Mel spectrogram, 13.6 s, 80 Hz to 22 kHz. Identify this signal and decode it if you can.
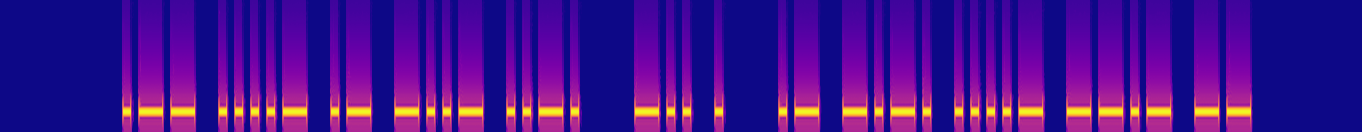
Morse code, heard as a keyed tone, about 15 wpm, 700 Hz. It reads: W4AXF DE AC4QM
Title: USA Callsign DE Callsign - 5 Characters - 15wpm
